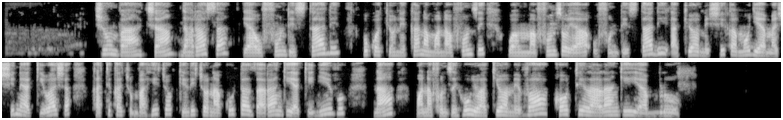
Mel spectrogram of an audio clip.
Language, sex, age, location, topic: Swahili, female, 50+, Dar es Salaam, education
